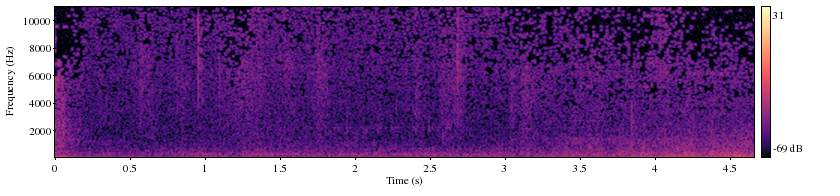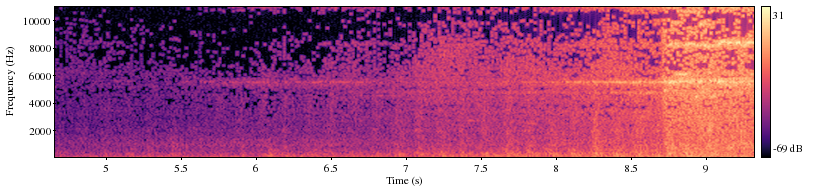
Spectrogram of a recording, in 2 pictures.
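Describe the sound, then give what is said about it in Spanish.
A train pulls into a station and stops. A low rumble and clatter build gradually from near silence, and a high, thin wheel squeal rises over the noise toward the end. “Un tren se detiene en una estación.”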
